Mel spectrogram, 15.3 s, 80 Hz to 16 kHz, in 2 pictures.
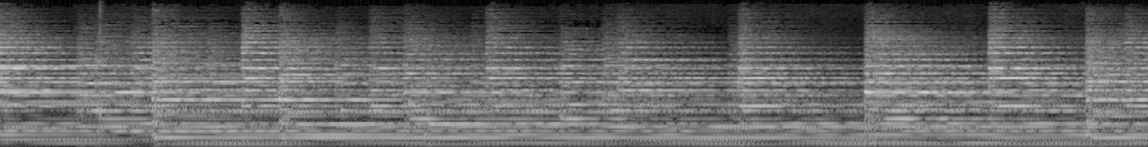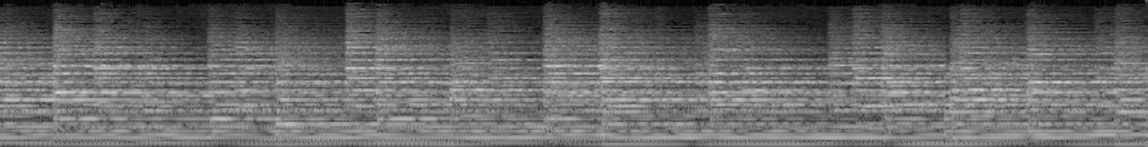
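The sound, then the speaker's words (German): Parish church bells in Riedau, Upper Austria, ring at noon. Several bells peal together in a loud, steady, overlapping clangour of many strokes, with no voices. “Es ist 12 Uhr. Sie hören die Glocken der Pfarrkirche Riedau in Oberösterreich.”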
